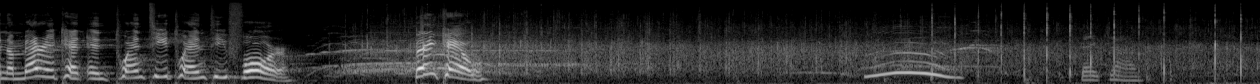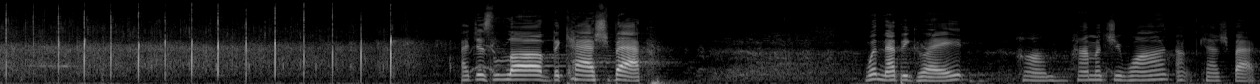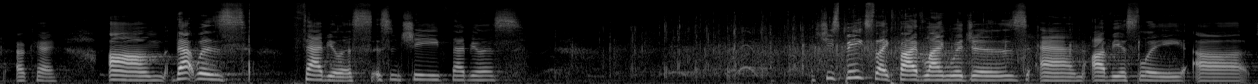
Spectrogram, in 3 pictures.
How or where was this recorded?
live audience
